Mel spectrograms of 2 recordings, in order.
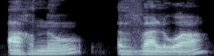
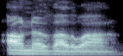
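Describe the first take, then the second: First: The name is said with a French accent. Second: The name is said with an English accent.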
